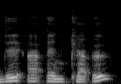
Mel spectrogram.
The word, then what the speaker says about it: danke: Merci, danke, s'écrit D-A-N-K-E, on prononce également le E, danke.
